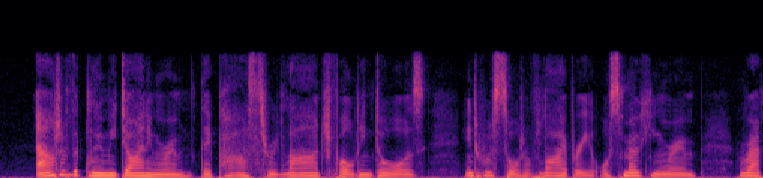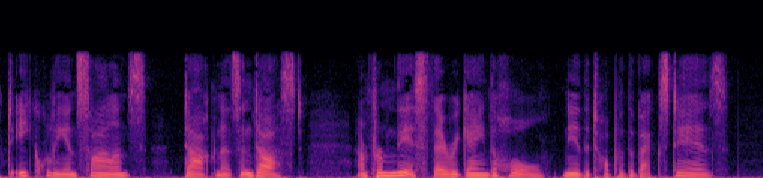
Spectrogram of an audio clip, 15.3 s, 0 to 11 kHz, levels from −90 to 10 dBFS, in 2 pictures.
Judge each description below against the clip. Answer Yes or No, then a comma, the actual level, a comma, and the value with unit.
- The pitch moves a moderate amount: Yes, average, 3.2 semitones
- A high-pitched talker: No, medium, 150 Hz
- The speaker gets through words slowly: No, average, 160 wpm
